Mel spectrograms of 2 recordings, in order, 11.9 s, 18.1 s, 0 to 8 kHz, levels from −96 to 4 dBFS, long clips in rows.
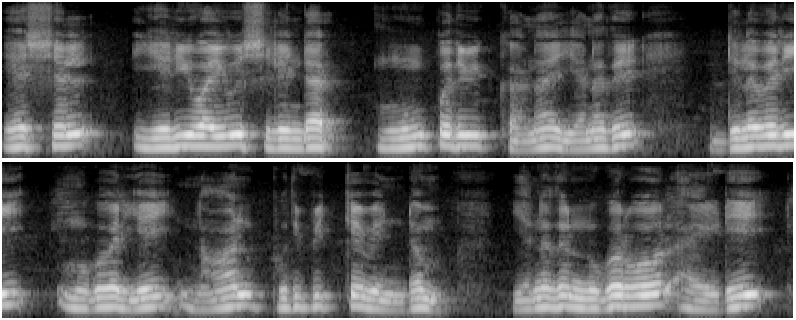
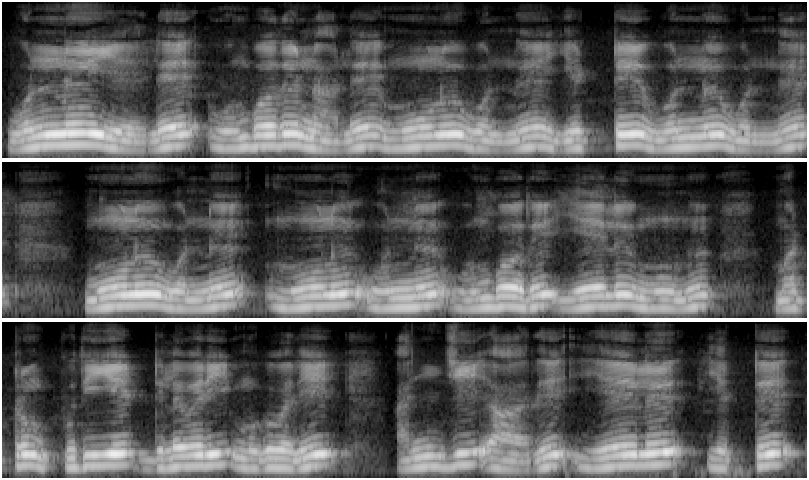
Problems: background sounds at intervals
